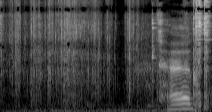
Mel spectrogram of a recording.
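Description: Rummaging through a box of solid brass belt buckles: crinkling of packaging with light clinks of the metal buckles.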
